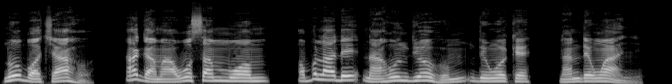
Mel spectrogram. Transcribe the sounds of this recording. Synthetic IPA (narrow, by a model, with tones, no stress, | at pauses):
nʊ˦bɔ˨t͡ʃɪ˨a˦ɦʊ̰˨ | a˦ɡa˨m̩˨a˨wʊ˦sa˦m̩˦mʊ˦ɔ˦m̩˦ | ɔ˨bʊ˦la˦dɪ˦na˨ɦʊ˦n̩˦dɪ˦o˦ɦṵ˨m̩˦n̩˦dɪ˦ŋʷo˦ke˦ | na˨n̩˦dɪ˦ŋʷa̰˦˨ɲɪ̰˨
